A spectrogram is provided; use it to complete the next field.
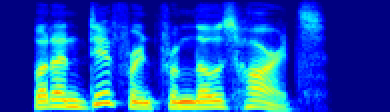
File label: Heart; Classroom humanbody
